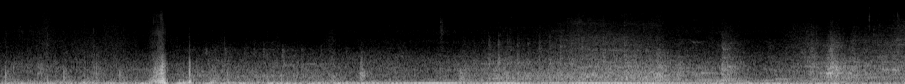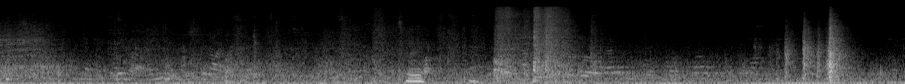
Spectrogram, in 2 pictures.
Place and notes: Olsztyn, Polska - Supermarket
Doing shopping at housing estate supermarket.
Polska, European Union, 1 March 2013, 15:14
